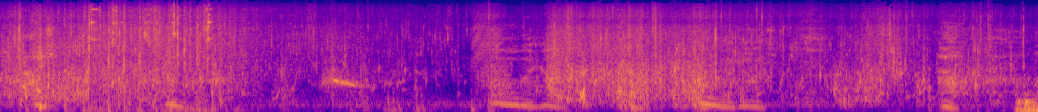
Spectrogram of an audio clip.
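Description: Shallow lake water splashing and sloshing around legs as a person wades out of cold water. Several short gasping groans that fall in pitch come from the wader in the cold.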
